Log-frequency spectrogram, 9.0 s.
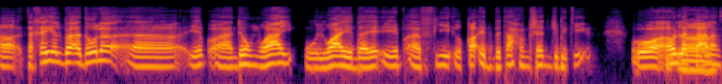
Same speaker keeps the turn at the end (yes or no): yes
